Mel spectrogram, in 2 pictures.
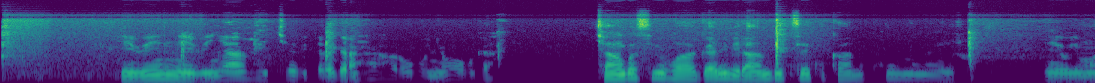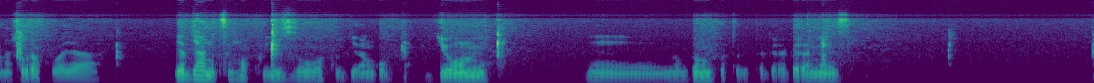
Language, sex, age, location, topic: Kinyarwanda, male, 25-35, Musanze, agriculture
